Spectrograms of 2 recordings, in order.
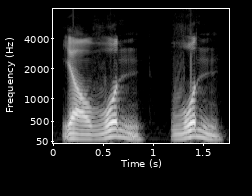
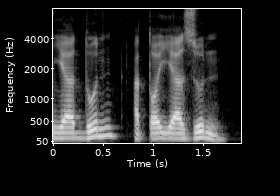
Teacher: Isti'la, itbaq ya. Tafkhim jelas, menempel ya, dia lengket ke langit-langit mulut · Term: dha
